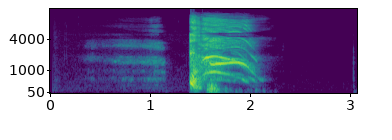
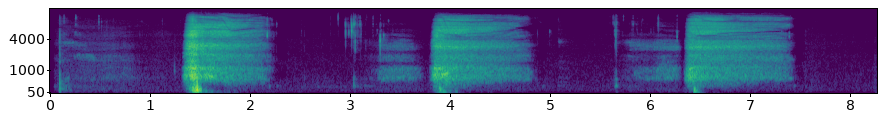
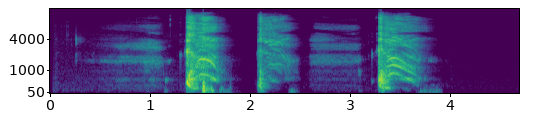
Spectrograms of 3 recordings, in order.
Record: {"cough_length": "3.1 s", "cough_amplitude": 29326, "cough_signal_mean_std_ratio": 0.36, "exhalation_length": "8.3 s", "exhalation_amplitude": 25414, "exhalation_signal_mean_std_ratio": 0.33, "three_cough_length": "4.7 s", "three_cough_amplitude": 32767, "three_cough_signal_mean_std_ratio": 0.29, "survey_phase": "beta (2021-08-13 to 2022-03-07)", "age": "45-64", "gender": "Female", "wearing_mask": "No", "symptom_none": true, "symptom_onset": "3 days", "smoker_status": "Never smoked", "respiratory_condition_asthma": false, "respiratory_condition_other": false, "recruitment_source": "Test and Trace", "submission_delay": "2 days", "covid_test_result": "Negative", "covid_test_method": "RT-qPCR"}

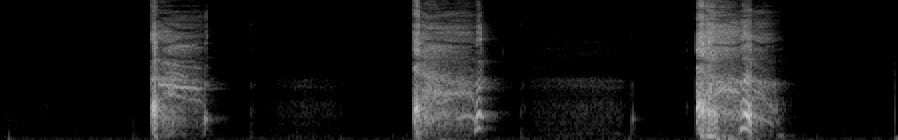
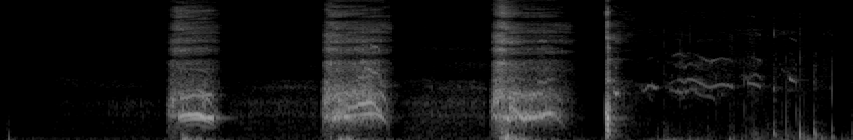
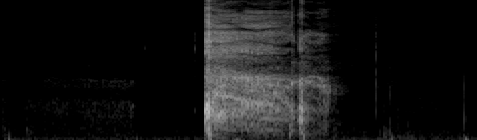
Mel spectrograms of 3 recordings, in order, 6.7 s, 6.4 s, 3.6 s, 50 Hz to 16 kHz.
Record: {"three_cough_length": "6.7 s", "three_cough_amplitude": 29983, "three_cough_signal_mean_std_ratio": 0.29, "exhalation_length": "6.4 s", "exhalation_amplitude": 6766, "exhalation_signal_mean_std_ratio": 0.42, "cough_length": "3.6 s", "cough_amplitude": 21758, "cough_signal_mean_std_ratio": 0.28, "survey_phase": "beta (2021-08-13 to 2022-03-07)", "age": "45-64", "gender": "Female", "wearing_mask": "No", "symptom_cough_any": true, "symptom_runny_or_blocked_nose": true, "symptom_shortness_of_breath": true, "symptom_other": true, "symptom_onset": "12 days", "smoker_status": "Never smoked", "respiratory_condition_asthma": false, "respiratory_condition_other": false, "recruitment_source": "REACT", "submission_delay": "1 day", "covid_test_result": "Negative", "covid_test_method": "RT-qPCR"}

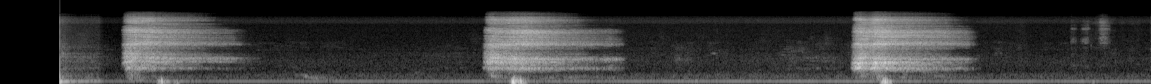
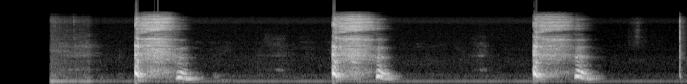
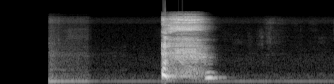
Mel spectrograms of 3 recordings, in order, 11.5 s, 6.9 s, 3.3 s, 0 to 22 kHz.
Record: {"exhalation_length": "11.5 s", "exhalation_amplitude": 24273, "exhalation_signal_mean_std_ratio": 0.41, "three_cough_length": "6.9 s", "three_cough_amplitude": 26028, "three_cough_signal_mean_std_ratio": 0.37, "cough_length": "3.3 s", "cough_amplitude": 26028, "cough_signal_mean_std_ratio": 0.32, "survey_phase": "beta (2021-08-13 to 2022-03-07)", "age": "45-64", "gender": "Female", "wearing_mask": "No", "symptom_cough_any": true, "symptom_runny_or_blocked_nose": true, "symptom_change_to_sense_of_smell_or_taste": true, "symptom_loss_of_taste": true, "symptom_other": true, "symptom_onset": "4 days", "smoker_status": "Ex-smoker", "respiratory_condition_asthma": false, "respiratory_condition_other": false, "recruitment_source": "Test and Trace", "submission_delay": "4 days", "covid_test_result": "Positive", "covid_test_method": "RT-qPCR", "covid_ct_value": 19.1, "covid_ct_gene": "ORF1ab gene", "covid_ct_mean": 19.8, "covid_viral_load": "330000 copies/ml", "covid_viral_load_category": "Low viral load (10K-1M copies/ml)"}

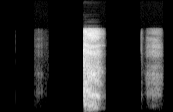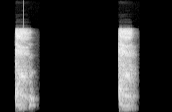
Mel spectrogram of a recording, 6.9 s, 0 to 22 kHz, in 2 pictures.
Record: {"three_cough_length": "6.9 s", "three_cough_amplitude": 32708, "three_cough_signal_mean_std_ratio": 0.31, "survey_phase": "beta (2021-08-13 to 2022-03-07)", "age": "18-44", "gender": "Female", "wearing_mask": "No", "symptom_cough_any": true, "symptom_runny_or_blocked_nose": true, "symptom_sore_throat": true, "symptom_fatigue": true, "symptom_change_to_sense_of_smell_or_taste": true, "symptom_onset": "4 days", "smoker_status": "Never smoked", "respiratory_condition_asthma": false, "respiratory_condition_other": false, "recruitment_source": "Test and Trace", "submission_delay": "2 days", "covid_test_result": "Positive", "covid_test_method": "RT-qPCR", "covid_ct_value": 22.2, "covid_ct_gene": "ORF1ab gene", "covid_ct_mean": 23.1, "covid_viral_load": "26000 copies/ml", "covid_viral_load_category": "Low viral load (10K-1M copies/ml)"}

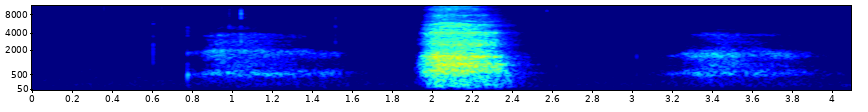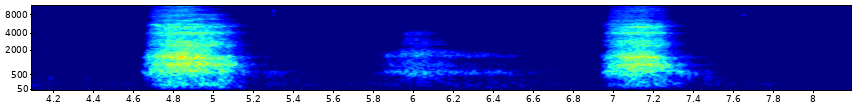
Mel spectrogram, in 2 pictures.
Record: {"exhalation_length": "8.2 s", "exhalation_amplitude": 12399, "exhalation_signal_mean_std_ratio": 0.31, "survey_phase": "beta (2021-08-13 to 2022-03-07)", "age": "18-44", "gender": "Female", "wearing_mask": "Yes", "symptom_runny_or_blocked_nose": true, "symptom_sore_throat": true, "symptom_fatigue": true, "symptom_headache": true, "symptom_onset": "4 days", "smoker_status": "Never smoked", "respiratory_condition_asthma": false, "respiratory_condition_other": false, "recruitment_source": "Test and Trace", "submission_delay": "1 day", "covid_test_result": "Positive", "covid_test_method": "RT-qPCR", "covid_ct_value": 24.8, "covid_ct_gene": "N gene"}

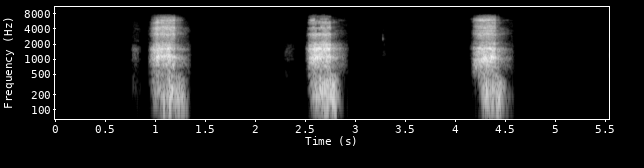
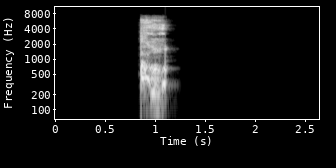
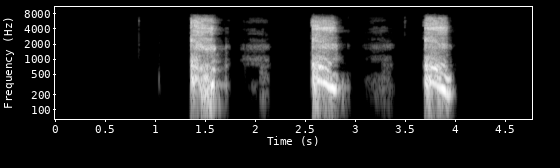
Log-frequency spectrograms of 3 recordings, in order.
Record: {"exhalation_length": "5.5 s", "exhalation_amplitude": 32677, "exhalation_signal_mean_std_ratio": 0.3, "cough_length": "2.6 s", "cough_amplitude": 29989, "cough_signal_mean_std_ratio": 0.25, "three_cough_length": "4.8 s", "three_cough_amplitude": 32767, "three_cough_signal_mean_std_ratio": 0.34, "survey_phase": "beta (2021-08-13 to 2022-03-07)", "age": "45-64", "gender": "Female", "wearing_mask": "No", "symptom_runny_or_blocked_nose": true, "symptom_abdominal_pain": true, "symptom_headache": true, "symptom_onset": "2 days", "smoker_status": "Never smoked", "respiratory_condition_asthma": false, "respiratory_condition_other": false, "recruitment_source": "Test and Trace", "submission_delay": "1 day", "covid_test_result": "Negative", "covid_test_method": "RT-qPCR"}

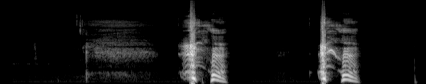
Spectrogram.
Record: {"cough_length": "4.3 s", "cough_amplitude": 32768, "cough_signal_mean_std_ratio": 0.27, "survey_phase": "beta (2021-08-13 to 2022-03-07)", "age": "65+", "gender": "Male", "wearing_mask": "No", "symptom_none": true, "smoker_status": "Never smoked", "respiratory_condition_asthma": false, "respiratory_condition_other": false, "recruitment_source": "REACT", "submission_delay": "1 day", "covid_test_result": "Negative", "covid_test_method": "RT-qPCR", "influenza_a_test_result": "Negative", "influenza_b_test_result": "Negative"}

